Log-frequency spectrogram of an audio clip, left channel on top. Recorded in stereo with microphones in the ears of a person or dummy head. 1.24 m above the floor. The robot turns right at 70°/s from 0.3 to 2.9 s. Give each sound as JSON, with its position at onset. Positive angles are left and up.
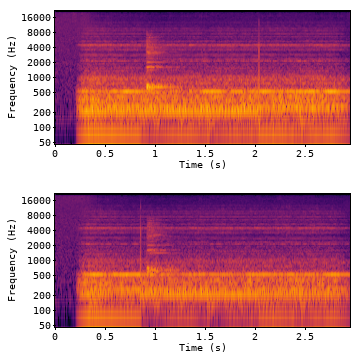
{"t": 0.9, "sound": "a cowbell", "side_deg": 55, "distance_m": 1.7}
